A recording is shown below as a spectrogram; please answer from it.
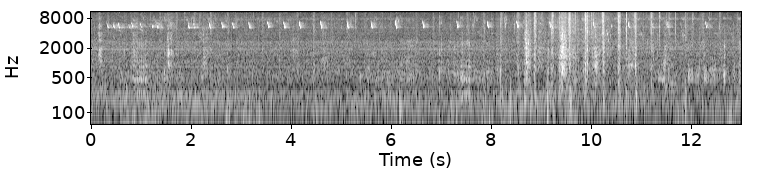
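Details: Lusitano stallion Lavrador, his hooves making a rapid burst of sharp clip-clop strikes late in the recording, over steady low rumble and a faint high chirp repeating about twice a second throughout.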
